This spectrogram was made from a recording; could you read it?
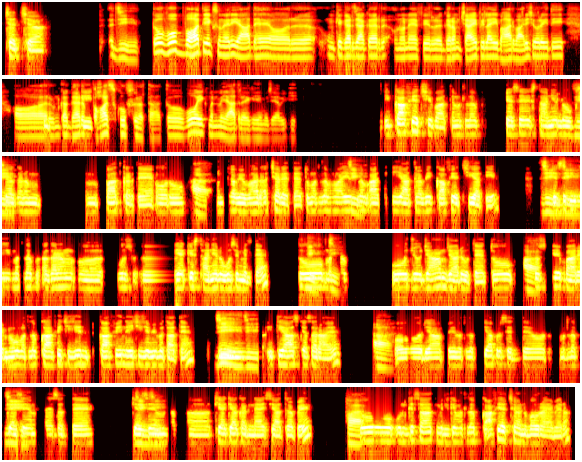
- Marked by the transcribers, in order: tapping; distorted speech; in English: "एरिया"
- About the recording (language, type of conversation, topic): Hindi, unstructured, क्या आपको यात्रा के दौरान स्थानीय लोगों से मिलना अच्छा लगता है?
